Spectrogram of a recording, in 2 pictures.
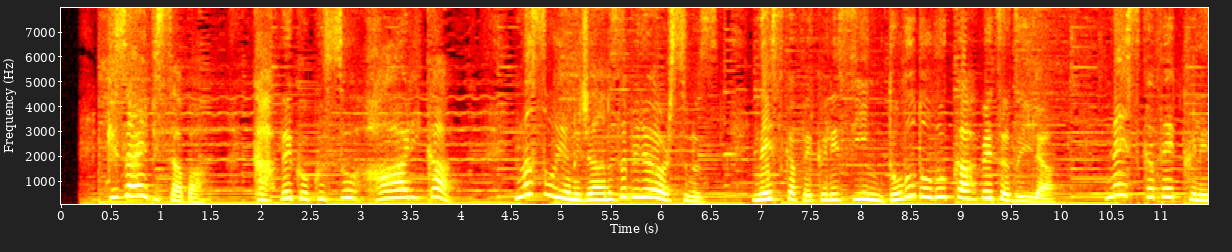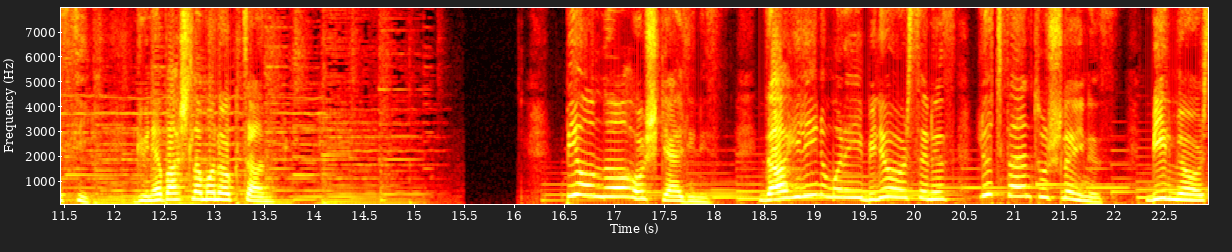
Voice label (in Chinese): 土耳其语女 外语 小语种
